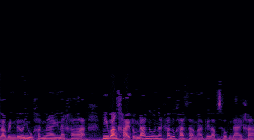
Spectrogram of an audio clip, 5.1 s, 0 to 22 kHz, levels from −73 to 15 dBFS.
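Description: Throughout the speech, heavy ringing and washiness, with a hiss that breathes with the signal, point to likely WMA compression at a low bitrate near 24 kbps. Long blocks smear noise around syllables. A spectrogram shows a hard ceiling at 10.6 kHz and gaps where weak components were zeroed.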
